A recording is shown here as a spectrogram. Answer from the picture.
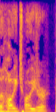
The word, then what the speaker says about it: Hoitoider: I'm a hoitoiter. Try to sit out there in my port. – It's spelled H-O-I-T-O-I-D-E-R.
